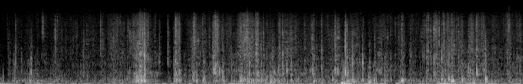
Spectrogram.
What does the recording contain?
Held mic up to a box of cords and cables while searching through. Recorded with $30 mic from Target. A M10 Samson. Recorded with Audacity.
